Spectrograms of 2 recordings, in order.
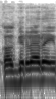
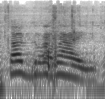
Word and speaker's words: Cagraray: po pumupunta rito so cagraray po ang tamang pronounciation cagraray cagraray Island Hindi ko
